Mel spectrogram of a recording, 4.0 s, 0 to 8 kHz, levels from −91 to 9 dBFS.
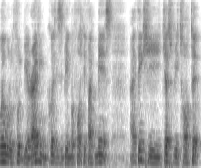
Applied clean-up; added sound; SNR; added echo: none; none; none; reverberation time 0.2 s.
